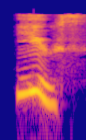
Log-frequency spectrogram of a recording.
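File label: "youth", British English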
